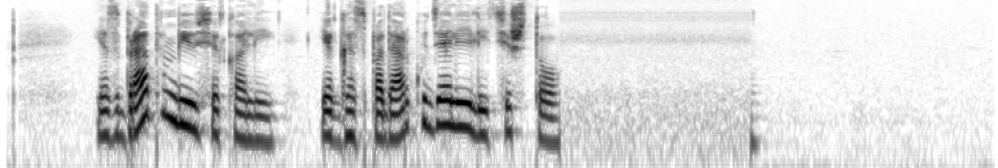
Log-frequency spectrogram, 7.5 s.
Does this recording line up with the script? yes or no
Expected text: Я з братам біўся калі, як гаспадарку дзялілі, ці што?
yes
